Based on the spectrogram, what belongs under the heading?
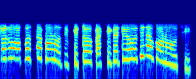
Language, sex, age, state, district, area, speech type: Odia, female, 45-60, Odisha, Cuttack, urban, conversation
